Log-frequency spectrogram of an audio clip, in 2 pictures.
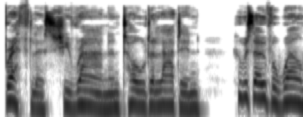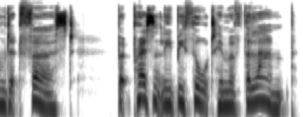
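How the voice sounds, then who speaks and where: A woman reads a scripted storybook in a measured, formal way. Her voice sits very low and has a dark, mellow tone. The recording is close and dry. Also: no echo. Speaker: audiobook narrator.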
